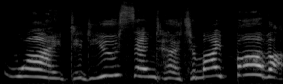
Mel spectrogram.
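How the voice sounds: In a put-on character voice, a woman speaks at an extremely high pitch and a fairly slow pace, with a bright, sharp tone and lively intonation.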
